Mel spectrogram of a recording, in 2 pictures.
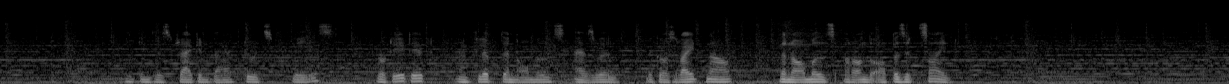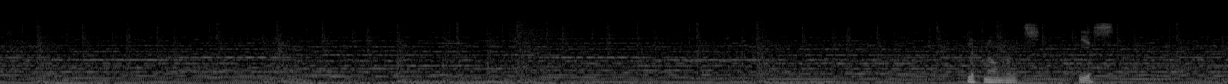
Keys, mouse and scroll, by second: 0.5 right click, 1.6 click, 2.8 right click, 3.4 scroll up 1, 3.7 middle click, 5.6-7.0 drag, 7.0 right click, 7.5 scroll down 1, 7.7 middle click, 8.4 right click, 8.8 scroll down 1, 9.3 middle click, 9.9 right click, 10.3 middle click, 11.1 right click, 12.2-14.5 drag, 14.8 right click, 15.9 click, 18.0 right click, 18.7 middle click, 19.0 right click, 19.8 click, 20.2 right click, 22.0 click, 23.1 right click, 24.2 middle click.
